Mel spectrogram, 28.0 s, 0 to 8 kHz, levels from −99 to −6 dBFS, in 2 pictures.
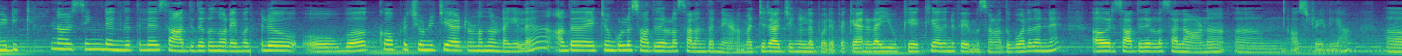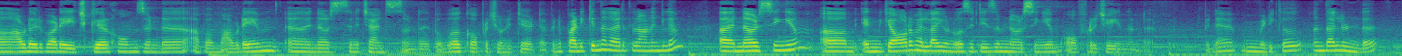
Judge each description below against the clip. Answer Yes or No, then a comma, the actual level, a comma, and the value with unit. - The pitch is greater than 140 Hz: Yes, medium, 185 Hz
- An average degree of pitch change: Yes, average, 4.0 semitones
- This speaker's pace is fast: Yes, fast, 135 wpm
